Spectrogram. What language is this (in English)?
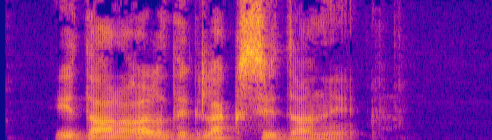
Kabyle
